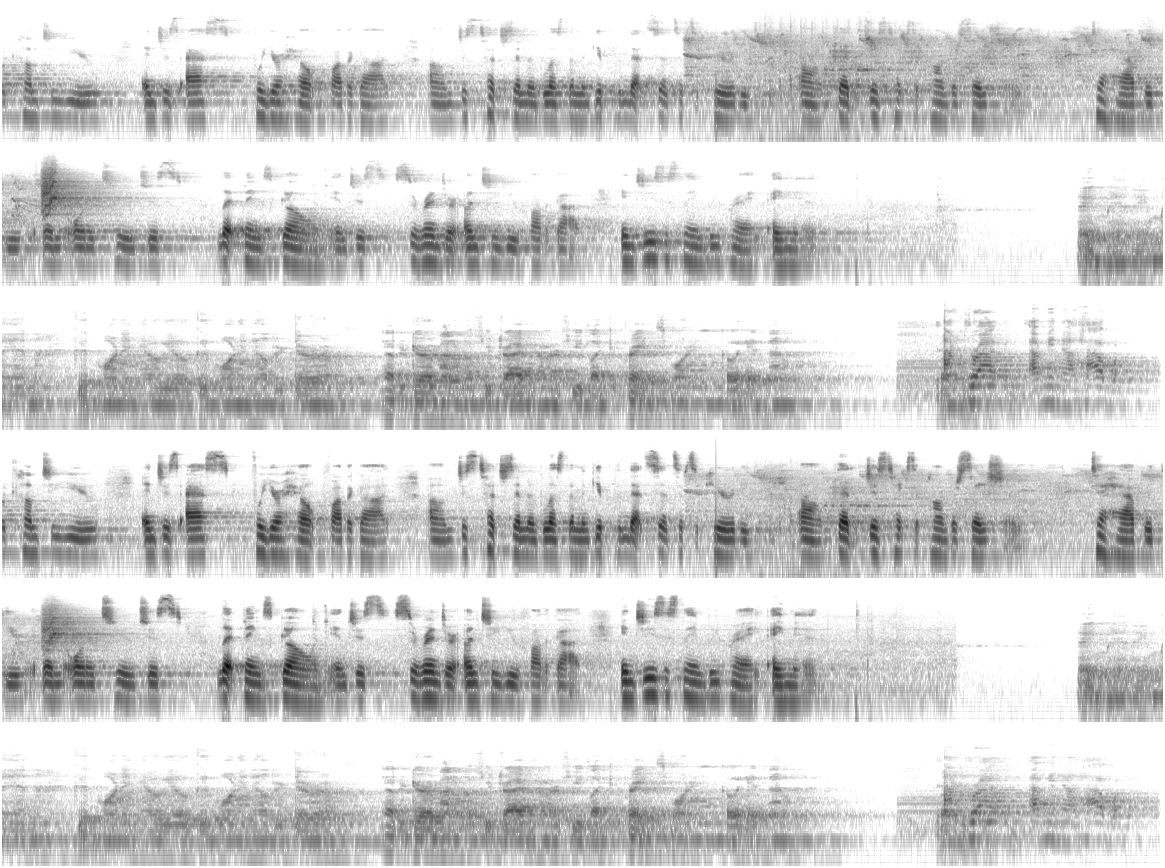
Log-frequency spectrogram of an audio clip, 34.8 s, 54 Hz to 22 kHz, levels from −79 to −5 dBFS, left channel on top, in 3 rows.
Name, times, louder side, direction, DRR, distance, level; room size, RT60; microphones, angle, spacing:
voice 1, 0.0-2.3 2.5-10.2 10.9-13.4 13.8-19.8, right 6 dB, 80° right, 19 dB, 0.4 m, -29 dB
Fowl / Bird, 6.8-12.2, left 4 dB, 35° left, 1.5 m, -37 dB
voice 2, 22.4-26.6 27.0-31.1 32.6-32.7, equal, 5° left, 1 dB, 2.3 m, -41 dB
voice 3, 32.2-34.4, left 4 dB, 90° left, 6 dB, 1.6 m, -40 dB
24.5 x 12.5 x 9.5 m, 2.5 s
head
